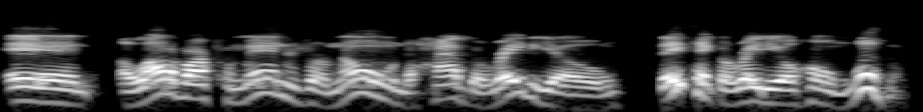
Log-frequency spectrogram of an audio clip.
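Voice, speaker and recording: A man's voice: fairly high pitch, sing-song, a little fast, slightly rough, no room sound. An American man in his thirties telling stories casually and informally as a podcast guest. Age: 30s. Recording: phone-like thin radio sound.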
